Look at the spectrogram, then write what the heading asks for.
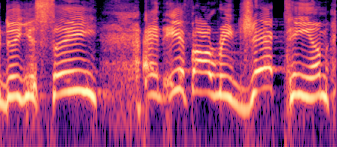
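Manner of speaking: rising pulpit fervor, drawn out; full-force preaching. Acted. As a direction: preach it out to the church.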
